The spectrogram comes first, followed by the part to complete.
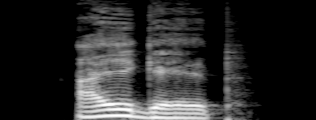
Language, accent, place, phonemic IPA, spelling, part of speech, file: German, Germany, Berlin, /ˈaɪ̯ɡɛlp/, Eigelb, noun, De-Eigelb.ogg
- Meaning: yolk (usually only in a culinary context)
